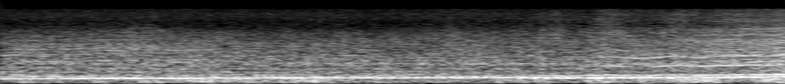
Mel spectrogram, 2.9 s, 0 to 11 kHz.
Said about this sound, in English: So that battle continues to rage, as does this one. And these guys have been locked like this for the last several laps, down into that heavy, heavy braking in the anti-lock brakes there into 10A.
